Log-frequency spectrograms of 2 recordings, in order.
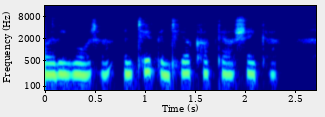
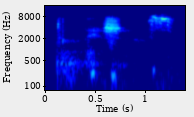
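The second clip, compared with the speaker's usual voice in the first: gasping delight; 6 dB quieter, much slower than usual. Real, not acted. Gasp after reading recipe.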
